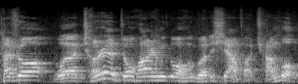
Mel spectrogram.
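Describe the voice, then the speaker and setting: A man talks at a moderate pace with very wide pitch swings. Light background noise and audible room echo are present. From Xinjiang (Uyghur). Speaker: Uyghur activist speaker. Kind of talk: conference speech. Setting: conference stage with audience. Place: office.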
